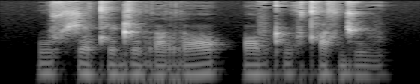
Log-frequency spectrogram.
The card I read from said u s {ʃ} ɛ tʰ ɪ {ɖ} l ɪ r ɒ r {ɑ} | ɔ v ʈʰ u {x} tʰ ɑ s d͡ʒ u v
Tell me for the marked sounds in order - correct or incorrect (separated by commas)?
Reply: correct, correct, incorrect, correct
